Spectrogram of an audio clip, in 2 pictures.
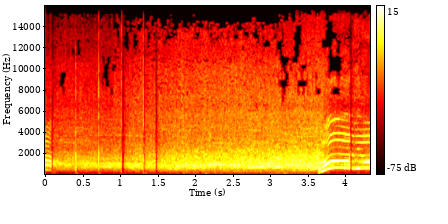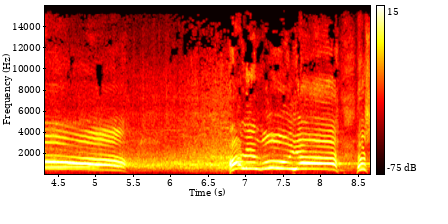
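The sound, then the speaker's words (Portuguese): An audience applauds in a steady, dense wash of clapping, then voices rise in two loud, sustained shouts of praise over the continuing applause. “Oh glória, se é para aplaudir, aplaude com vontade. E mistura com glória a Deus e aleluia.”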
